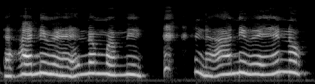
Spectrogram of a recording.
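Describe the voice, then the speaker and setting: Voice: extremely high pitch, fairly even intonation, moderate pace, fairly bright tone. A voice actor playing a small, clingy boy in a cartoon who begs and whines for his daddy. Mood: crying. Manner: whiny, begging. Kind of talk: cartoon voice acting.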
